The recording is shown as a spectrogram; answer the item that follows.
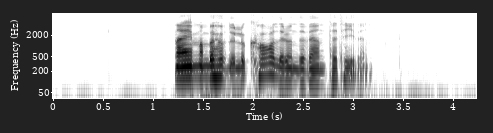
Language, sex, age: Swedish, male, 38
